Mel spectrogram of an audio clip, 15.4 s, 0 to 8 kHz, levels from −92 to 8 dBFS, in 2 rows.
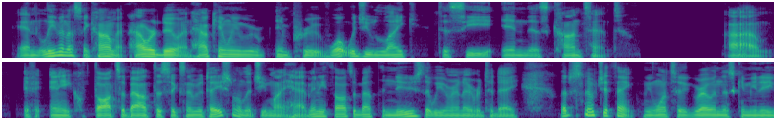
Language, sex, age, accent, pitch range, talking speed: English, male, 20-39, American, 85-100 Hz, 220 wpm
